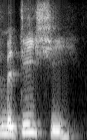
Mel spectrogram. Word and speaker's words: Medici: Uhtred, son of Uhtred, and now I've moved on to Medici. That's how it's pronounced.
